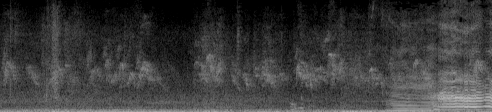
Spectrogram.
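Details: Backyard chickens at a coop: small wild birds chirp high over a low hum, then near the end one loud, rich, harmonic chicken call breaks in and grows louder.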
